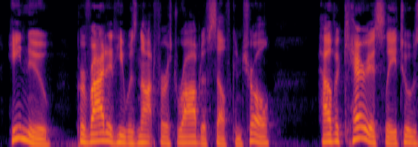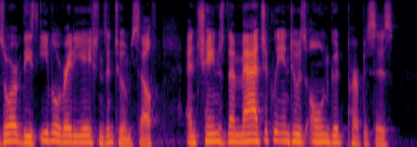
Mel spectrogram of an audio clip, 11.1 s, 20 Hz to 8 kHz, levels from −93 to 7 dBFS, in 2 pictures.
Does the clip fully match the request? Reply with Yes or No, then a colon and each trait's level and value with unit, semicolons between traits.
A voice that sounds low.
Yes: low, 130 Hz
